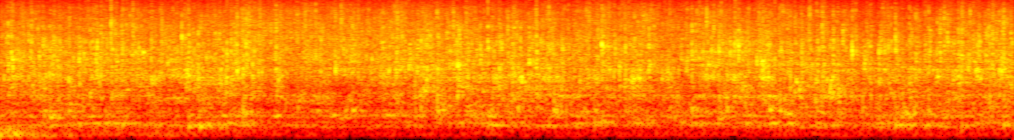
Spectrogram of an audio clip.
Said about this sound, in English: I got the water running here. Cold, heat up. Come on. Hot. It's cold. I want hot. Come on.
